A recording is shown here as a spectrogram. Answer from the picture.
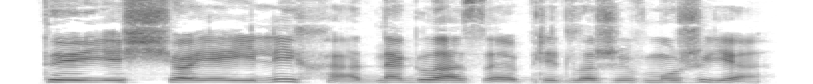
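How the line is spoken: Grumbling. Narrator (Russian): проворчал Горыныч

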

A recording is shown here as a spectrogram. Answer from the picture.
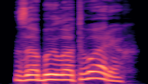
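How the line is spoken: Heavy wheezing sigh. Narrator (Russian): Алон тяжело вздыхает, воздух выходит с хрипом

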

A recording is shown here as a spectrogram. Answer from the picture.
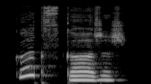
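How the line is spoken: Disappointed drawl. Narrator (Russian): разочарованно протянула Лика

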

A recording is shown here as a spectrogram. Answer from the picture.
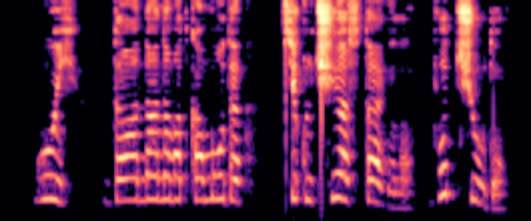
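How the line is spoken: Exclaiming. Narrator (Russian): воскликнула Феня

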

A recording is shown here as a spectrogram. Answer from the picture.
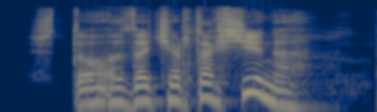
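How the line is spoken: Roared. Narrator (Russian): проревел он

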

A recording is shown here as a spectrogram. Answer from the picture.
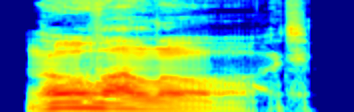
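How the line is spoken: Smiling drawl. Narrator (Russian): С улыбкой протянул Степан Викторович Державин

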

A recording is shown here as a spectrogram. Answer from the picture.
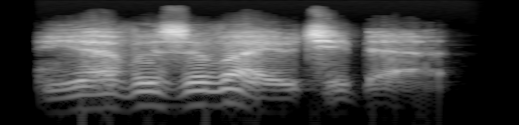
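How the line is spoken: Hoarse rasp over phone. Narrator (Russian): прохрипел телефон

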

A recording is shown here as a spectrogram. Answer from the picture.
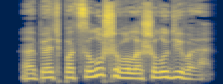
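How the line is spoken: Hissing young prince. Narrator (Russian): прошипел княжич

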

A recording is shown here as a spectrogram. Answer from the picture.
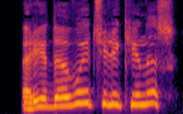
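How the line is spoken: Wry snort. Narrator (Russian): хмыкнул

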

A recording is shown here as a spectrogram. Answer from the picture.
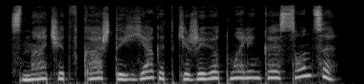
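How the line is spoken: Whisper. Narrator (Russian): прошептала она

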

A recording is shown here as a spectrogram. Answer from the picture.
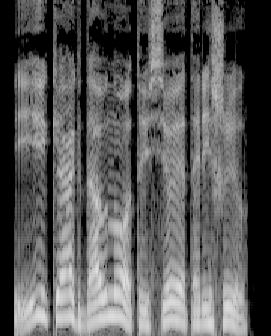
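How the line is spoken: Gloomy question after pause. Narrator (Russian): После минутной паузы мрачно спросил Гримжоу

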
